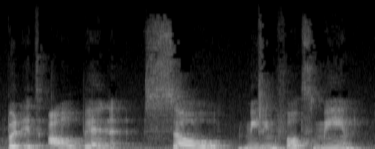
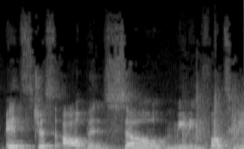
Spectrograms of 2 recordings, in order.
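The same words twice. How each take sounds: First: Slow, careful, fighting tears; slow down so you don't cry; holding back tears. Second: Said in the usual way. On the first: Real, not acted. Thanking her followers, slow and close to tears. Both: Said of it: "try really hard not to cry".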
